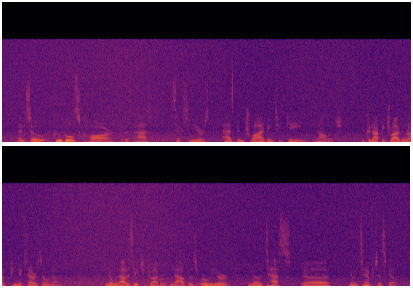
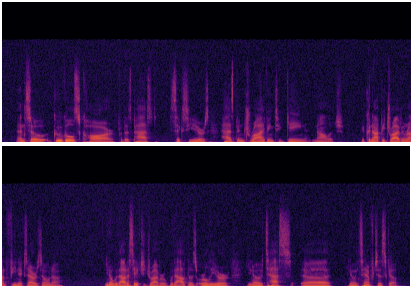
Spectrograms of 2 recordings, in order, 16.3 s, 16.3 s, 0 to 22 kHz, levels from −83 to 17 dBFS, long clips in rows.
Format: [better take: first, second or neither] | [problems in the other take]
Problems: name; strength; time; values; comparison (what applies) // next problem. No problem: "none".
second | hiss; loud; throughout; 7 dB below the speech; faint in the second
